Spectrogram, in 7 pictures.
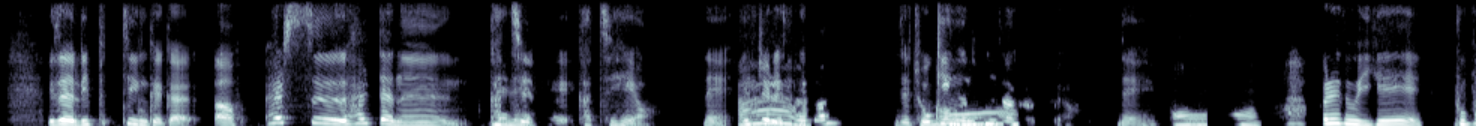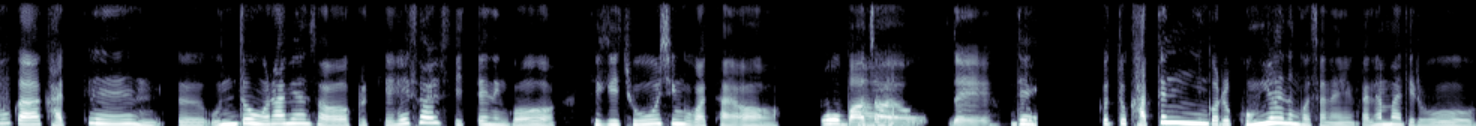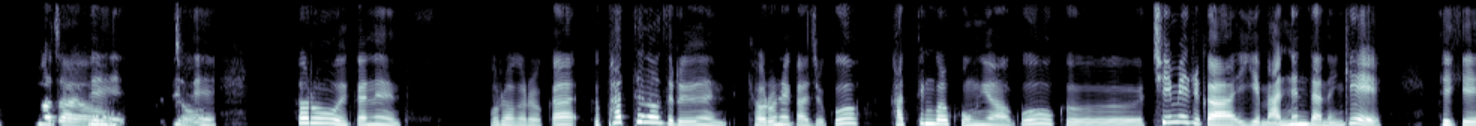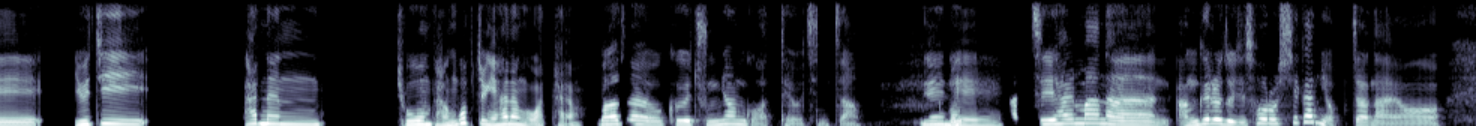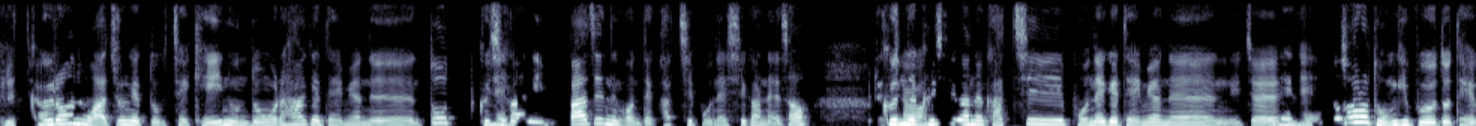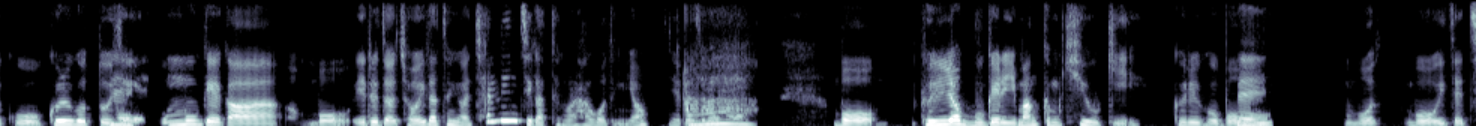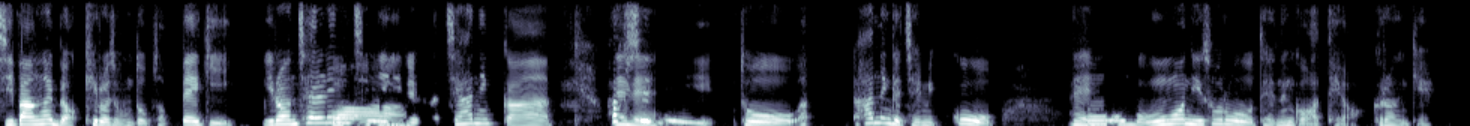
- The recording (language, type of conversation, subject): Korean, podcast, 일 끝나고 진짜 쉬는 법은 뭐예요?
- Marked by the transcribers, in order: in English: "lifting"; tapping; gasp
